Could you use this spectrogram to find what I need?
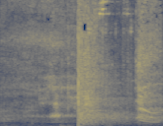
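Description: A pistol shot cracks sharply.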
